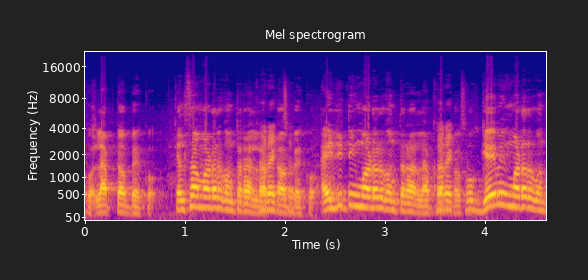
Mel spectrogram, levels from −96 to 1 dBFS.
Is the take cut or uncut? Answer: uncut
